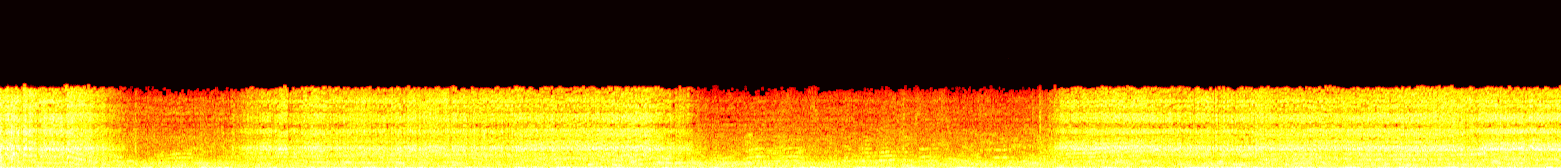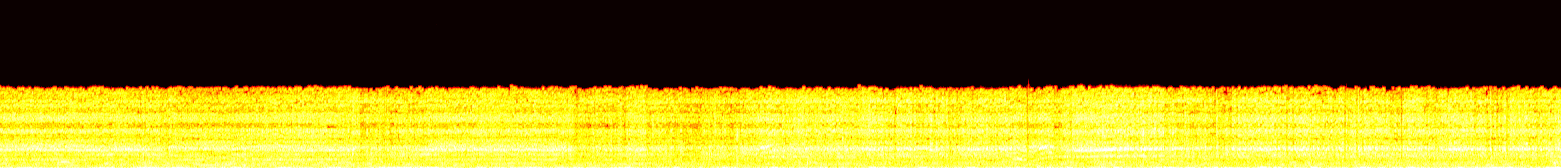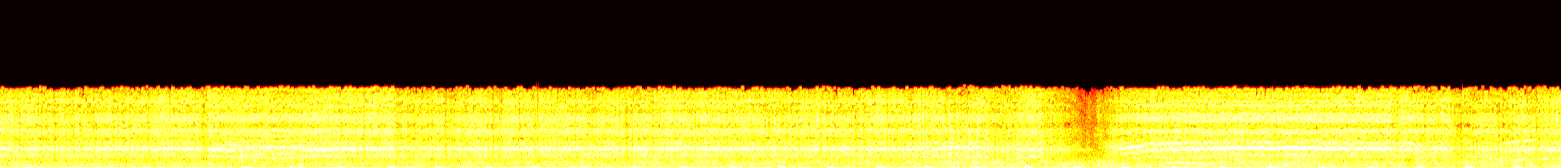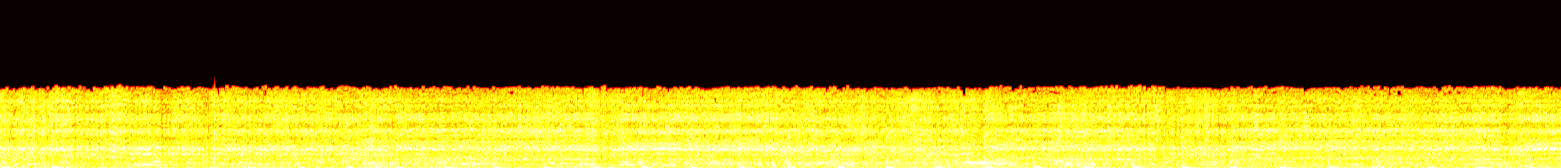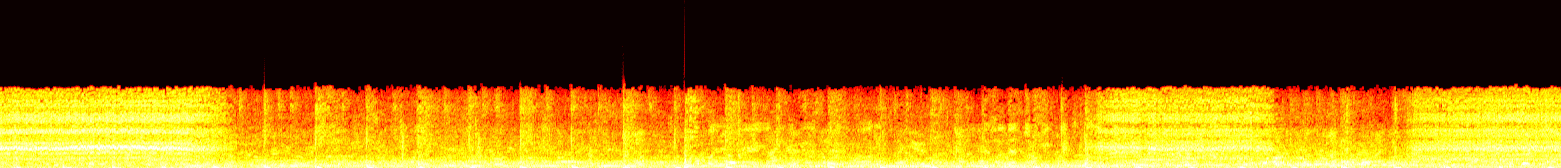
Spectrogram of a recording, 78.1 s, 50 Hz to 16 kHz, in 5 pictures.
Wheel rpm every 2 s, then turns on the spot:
90, 60, 110, 70, 0, 60, 110, 110, 120, 120, 120, 130, 160, 160, 170, 170, 160, 170, 170, 170, 120, 100, 160, 160, 130, 120, 120, 110, 120, 120, 110, 120, 40, 0, 0, 0, 10, 70, 60.
none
